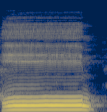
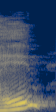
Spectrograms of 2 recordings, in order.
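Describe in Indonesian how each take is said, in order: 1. Vokalnya dibaca enam harakat. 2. Vokalnya dibaca dua harakat. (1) "bisa enam harokat" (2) "bisa dua harokat"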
